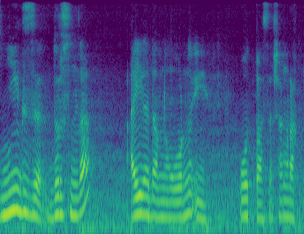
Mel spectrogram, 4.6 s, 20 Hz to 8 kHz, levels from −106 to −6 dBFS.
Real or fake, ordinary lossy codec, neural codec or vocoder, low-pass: fake; none; codec, 16 kHz, 16 kbps, FreqCodec, smaller model; none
